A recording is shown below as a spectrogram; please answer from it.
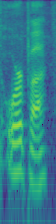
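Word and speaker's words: Orpah: And um you're thinking of Oprah. I always want to say Oprah, man. It's Orpa and Ruth.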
